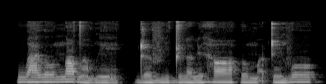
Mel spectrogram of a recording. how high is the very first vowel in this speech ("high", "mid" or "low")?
low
